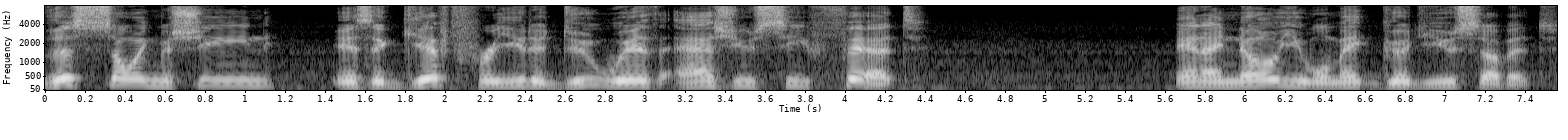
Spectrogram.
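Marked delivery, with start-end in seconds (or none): none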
